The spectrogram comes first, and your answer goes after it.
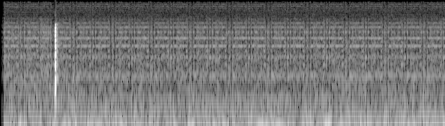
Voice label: Sheriff, scanner audio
